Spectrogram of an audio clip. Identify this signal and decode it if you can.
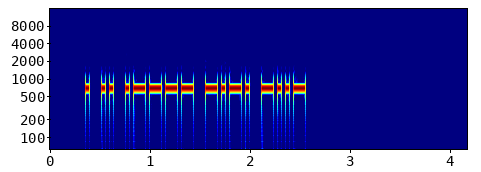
Morse code, heard as a keyed tone, about 30 wpm, 700 Hz. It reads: EI1CX
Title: DXCC-100 Call Signs - 5 Characters - Repeated 2x - 30wpm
